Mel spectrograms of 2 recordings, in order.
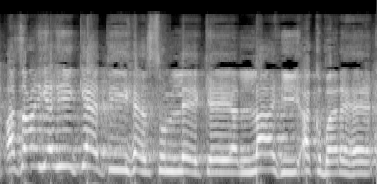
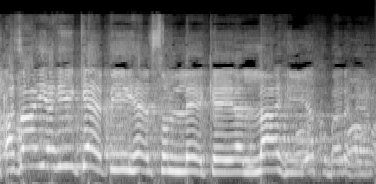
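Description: The two takes are said the same way.

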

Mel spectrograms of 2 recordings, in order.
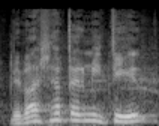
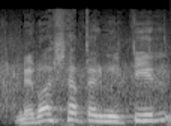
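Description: Both takes have the same delivery.

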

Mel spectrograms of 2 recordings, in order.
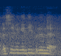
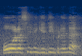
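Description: First: Same line dropped to a softer voice; softer repeat. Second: Said higher and louder, pushing further. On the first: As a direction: pull back and say it softly. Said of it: "repeated line, second take softer". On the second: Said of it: "repeated line, first take louder". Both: Real, not acted.

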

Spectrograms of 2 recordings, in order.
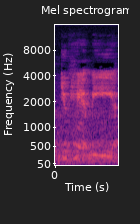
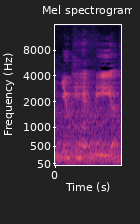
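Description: The two takes are said the same way.

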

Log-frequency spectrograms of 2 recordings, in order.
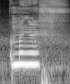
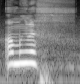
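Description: No difference in how they are said.

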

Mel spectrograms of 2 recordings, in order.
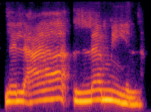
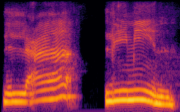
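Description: First: للعالمين as lil-'aa-lameen, open a; fatha on the lam. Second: للعالمين very slow, split as lil-'aa-limeen; kasra on the lam. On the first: Teacher showing other readers' form, lam with a. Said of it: "قرأوها بفتح اللام". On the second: Teacher demonstrating Hafs's reading slowly, lam with i. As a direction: stretch للعالمين, clear i after second lam. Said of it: "انفرد حفص بكسر اللام". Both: Shown as a demonstration.

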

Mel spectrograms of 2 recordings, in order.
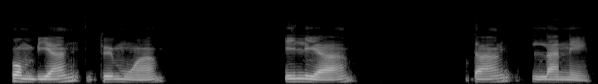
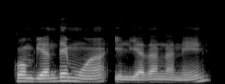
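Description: First: Slow, broken into chunks with long pauses; slow teaching repeat. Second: Said in the usual way. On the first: Shown as a demonstration. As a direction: spell out the question chunk by chunk. (pregunta lenta, por partes) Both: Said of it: "Atención a la cuestión".

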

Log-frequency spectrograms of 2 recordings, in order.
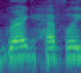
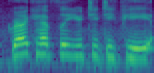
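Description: First: Said in the usual way. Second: Angry call. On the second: Real, not acted. Speaker scolding Greg Heffley, angry raised call. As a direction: call his name out in anger. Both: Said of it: "very furious and angry message to".

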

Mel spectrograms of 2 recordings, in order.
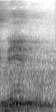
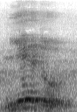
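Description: First: Said in the usual way. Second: "miedo" with a clear "ye" glide; "miedo" said MYE-do, louder; Spanish IE diphthong. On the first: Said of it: "português medo". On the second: Shown as a demonstration. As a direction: punch the ie in "miedo". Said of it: "em espanhol, ie".

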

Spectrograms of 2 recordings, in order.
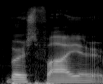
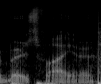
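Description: First: Said in the usual way. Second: "burst fire" whispered softly. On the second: Real, not acted. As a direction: whisper it to yourself.

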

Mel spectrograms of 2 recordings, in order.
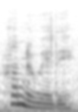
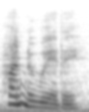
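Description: No difference in how they are said.

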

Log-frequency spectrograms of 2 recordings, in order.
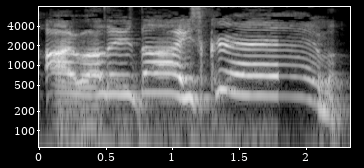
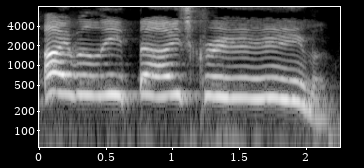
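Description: First: Slow, higher, much louder wailing cry; a big dramatic crying yell; anguished shout. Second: Higher, much louder proclamation; a big triumphant shout; loud declaration. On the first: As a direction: wail it out in greedy anguish. Character decides loudly, anguished. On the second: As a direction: announce it to the world. Character decides loudly. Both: Acted.

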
